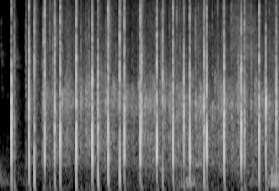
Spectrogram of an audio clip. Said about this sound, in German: ein riesen Applaus für unsere Freunde von da, die den Merchstand machen, die uns unterstützt auf der Tour. Danke euch vielmals.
